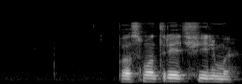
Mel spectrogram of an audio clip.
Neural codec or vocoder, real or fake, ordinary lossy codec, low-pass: none; real; none; 7.2 kHz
